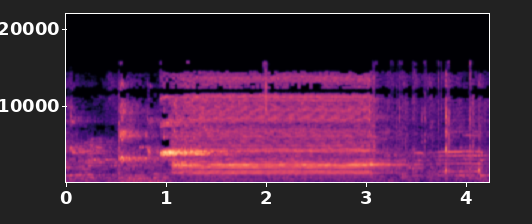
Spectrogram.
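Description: A referee's whistle blows long and shrill.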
